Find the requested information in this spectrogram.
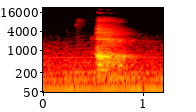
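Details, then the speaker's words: A single short cough burst from a child in the background of a quiet cabin room, alongside children laughing; an ordinary cough. "You can hear them in the background coughing, so and laughing."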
